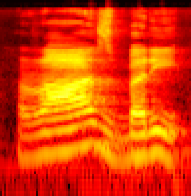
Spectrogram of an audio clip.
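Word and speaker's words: raspberry: इस तरह राजबरी, राजबरी, RASP, पी को नहीं पढ़ेंगे, बरी, राजबरी, रसभरी या तूते फिरंगी।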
